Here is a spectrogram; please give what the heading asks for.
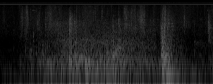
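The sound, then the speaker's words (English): A sliding stall door is shut in a horse stable, heard as a low rumbling scrape that ends in a single loud, solid thud near the end. “leads the horse into a stall and slides the door shut.”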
